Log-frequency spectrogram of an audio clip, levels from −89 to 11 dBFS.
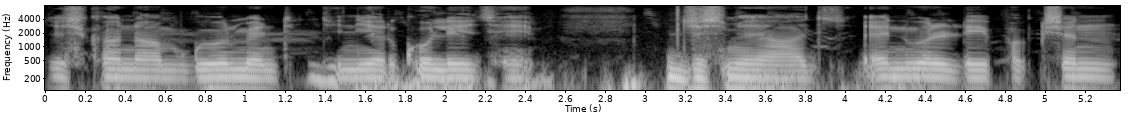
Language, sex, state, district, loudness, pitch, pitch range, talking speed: Hindi, male, Rajasthan, Barmer, -16 LUFS, 105 Hz, 105-110 Hz, 135 wpm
